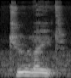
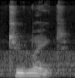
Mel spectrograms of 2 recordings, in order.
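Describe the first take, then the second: No difference in how they are said.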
